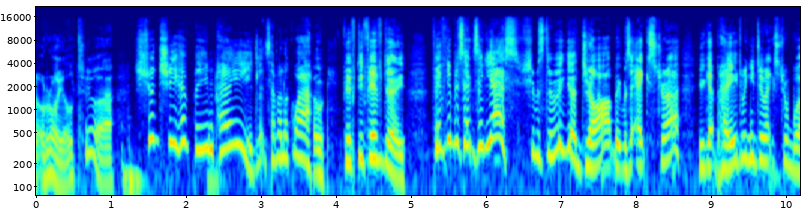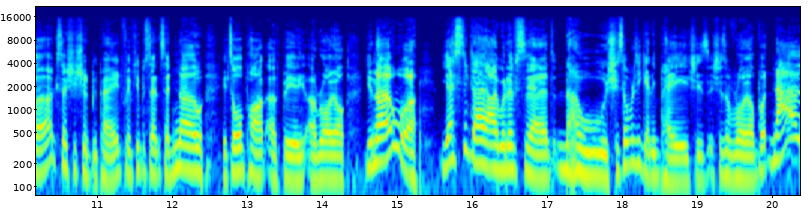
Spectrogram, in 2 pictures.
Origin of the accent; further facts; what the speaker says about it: United Kingdom; now in New York, United States; as a Brit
